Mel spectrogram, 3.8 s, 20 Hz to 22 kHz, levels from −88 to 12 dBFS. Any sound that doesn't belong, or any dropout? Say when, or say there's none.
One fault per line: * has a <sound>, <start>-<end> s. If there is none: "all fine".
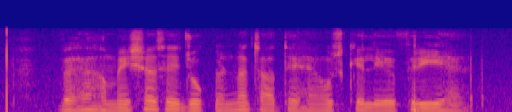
* has a dropout, 1.5-1.6 s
